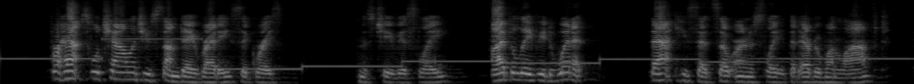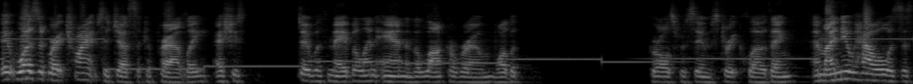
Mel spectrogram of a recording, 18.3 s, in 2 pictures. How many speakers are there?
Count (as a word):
one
